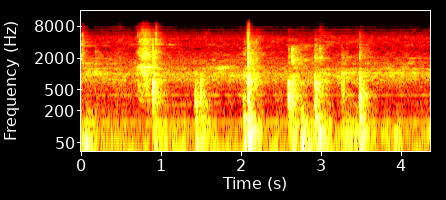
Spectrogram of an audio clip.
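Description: Sneakers step and thud on a hard wooden floor close by.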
